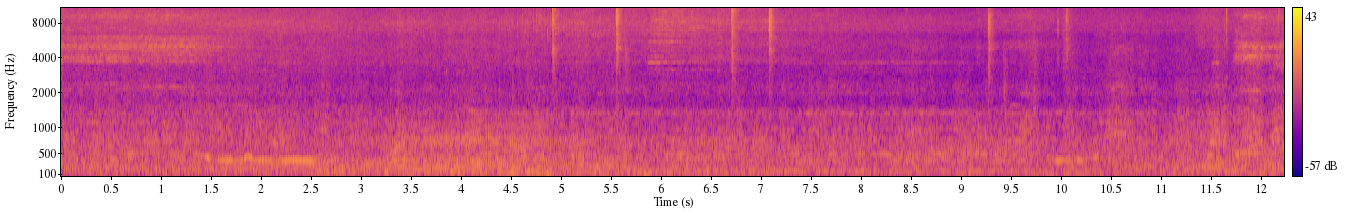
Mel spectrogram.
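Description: Cabin noise inside a Hino RK8 coach under way at low speed: the diesel engine runs steadily under a road rumble, with a few sharp ticks in the middle.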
